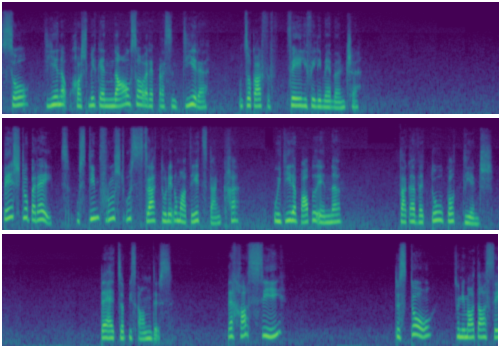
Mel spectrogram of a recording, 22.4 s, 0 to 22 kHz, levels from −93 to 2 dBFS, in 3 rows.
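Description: Likely Opus discontinuous transmission halts sending during speech pauses in this speech recording. The receiver substitutes comfort noise in place of the background at 3.43–3.55, 5.69–7.47, 11.39–11.51, 12.93–13.41, 15.17–16.37, 17.73–18.29 and 19.47–20.79 s. The genuine room noise, about 33 dB below the speech, turns into a flat, featureless hiss about 1 to 4 dB quieter.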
